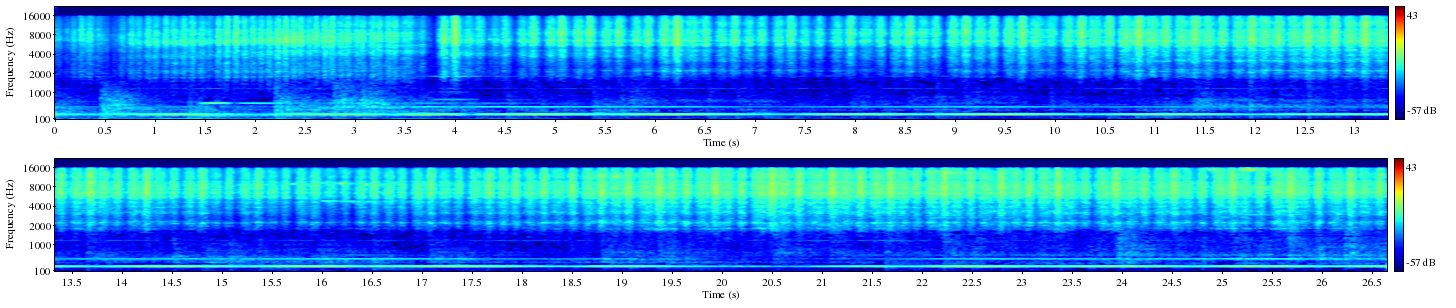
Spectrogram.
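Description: A singing bowl rings with a steady, slowly pulsing hum.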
